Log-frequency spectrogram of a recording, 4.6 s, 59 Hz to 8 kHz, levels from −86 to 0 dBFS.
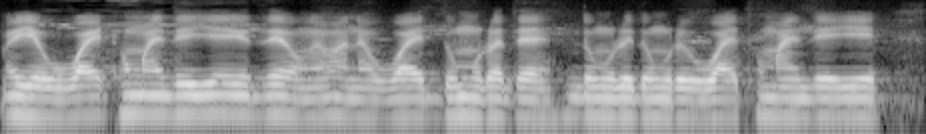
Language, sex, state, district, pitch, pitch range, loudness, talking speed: Chakma, male, Tripura, Unakoti, 110 Hz, 110-115 Hz, -18 LUFS, 195 wpm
